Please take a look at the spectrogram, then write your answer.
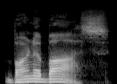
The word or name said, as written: Βαρναβας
